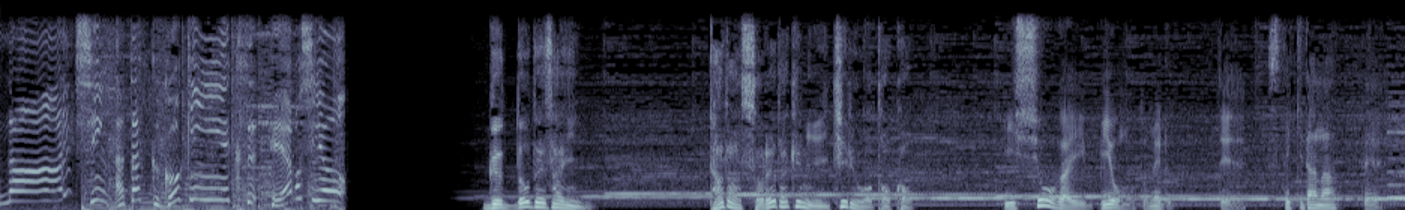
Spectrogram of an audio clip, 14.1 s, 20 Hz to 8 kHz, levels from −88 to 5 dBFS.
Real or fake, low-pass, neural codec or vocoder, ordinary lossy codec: real; 7.2 kHz; none; none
